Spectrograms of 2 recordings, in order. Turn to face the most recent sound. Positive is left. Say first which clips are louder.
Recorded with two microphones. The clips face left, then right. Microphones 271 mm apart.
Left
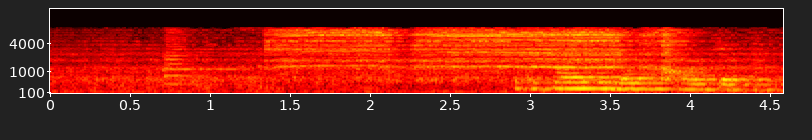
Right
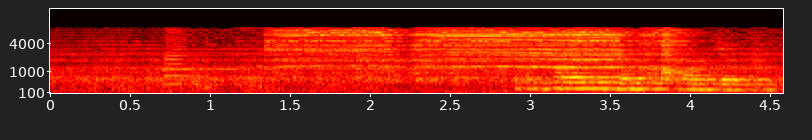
# left 3 dB
turn(degrees=25)  # may be behind; listen again after turning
